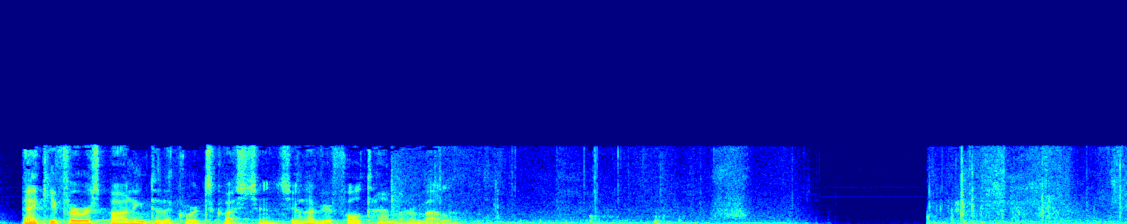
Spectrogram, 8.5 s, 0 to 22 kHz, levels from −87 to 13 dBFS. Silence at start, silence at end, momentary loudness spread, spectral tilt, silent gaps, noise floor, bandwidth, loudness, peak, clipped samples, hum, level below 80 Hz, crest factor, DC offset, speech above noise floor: 0.15 s; 0 s; 24 LU; -6 dB/octave; none; -74 dBFS; 8 kHz; -23 LUFS; -2 dBFS; under 0.1%; none; -36 dBFS; 22 dB; under 0.1%; 53 dB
